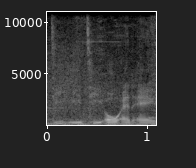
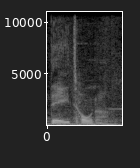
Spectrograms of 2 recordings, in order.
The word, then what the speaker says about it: Detona: And it's it's like it's spelled d e t o n a. So it's detona. It's not Daytona.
